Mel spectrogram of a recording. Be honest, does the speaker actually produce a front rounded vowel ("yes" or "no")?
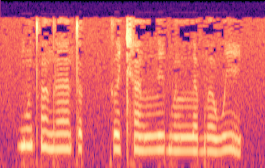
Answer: yes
